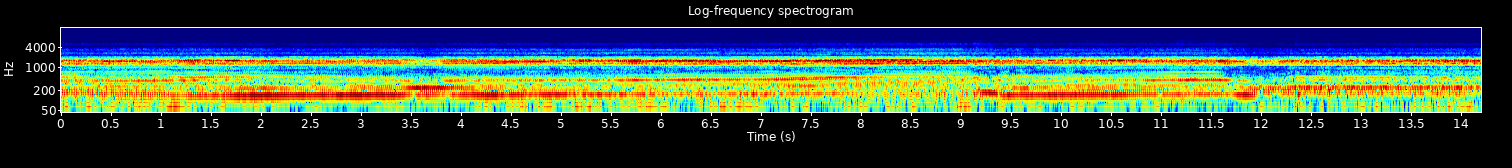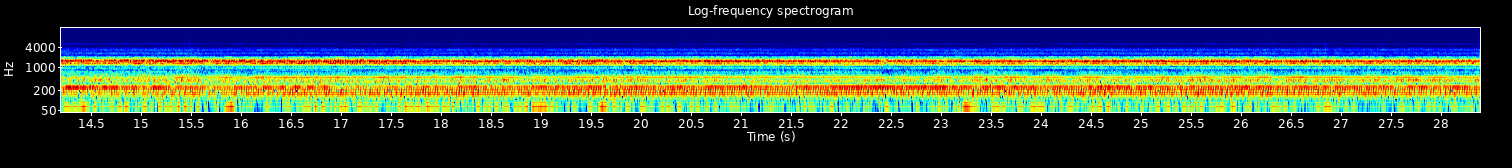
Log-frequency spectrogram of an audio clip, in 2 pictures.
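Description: Porsche 993's air-cooled flat-six at full throttle, heard from inside the cabin: revs climb, drop sharply about nine seconds in on an upshift, climb again, then change once more about twelve seconds in and hold a steady high note.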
